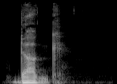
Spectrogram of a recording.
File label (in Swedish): "Dagg" "Kaste"; OTAVA KONSERNI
